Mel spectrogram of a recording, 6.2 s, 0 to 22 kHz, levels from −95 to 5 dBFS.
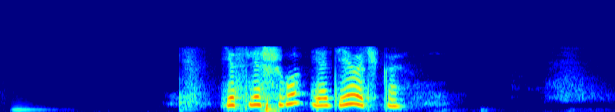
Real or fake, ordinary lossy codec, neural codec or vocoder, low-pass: real; AAC, 16 kbps; none; 7.2 kHz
